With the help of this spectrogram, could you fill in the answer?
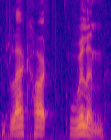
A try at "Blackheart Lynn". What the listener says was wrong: Blackheart Lynn. It looks like an I, but it's an L, actually. An uppercase.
